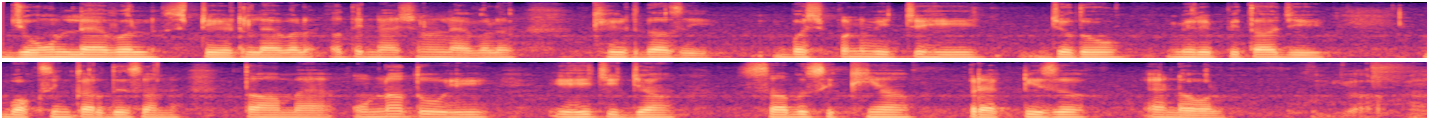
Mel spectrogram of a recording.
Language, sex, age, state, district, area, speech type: Punjabi, male, 18-30, Punjab, Mohali, urban, spontaneous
